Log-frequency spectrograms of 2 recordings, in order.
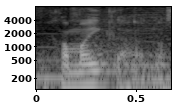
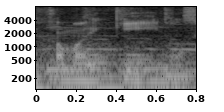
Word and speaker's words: jamaicano: Jamaicano se dice, a mí me gusta decir jamaiquino, siempre dije jamaiquino, pero bueno, parece que se dice jamaicano.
